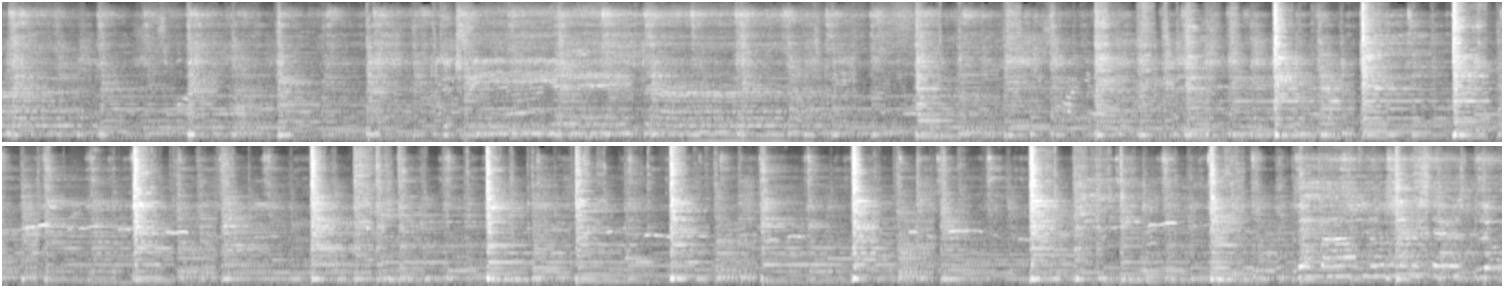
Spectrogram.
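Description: Acoustic guitar played without vocals, chords strummed and picked, the strums growing sharper and more accented in the second half.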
